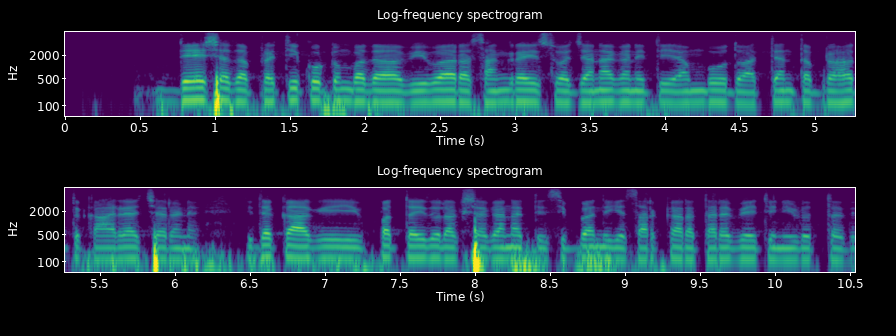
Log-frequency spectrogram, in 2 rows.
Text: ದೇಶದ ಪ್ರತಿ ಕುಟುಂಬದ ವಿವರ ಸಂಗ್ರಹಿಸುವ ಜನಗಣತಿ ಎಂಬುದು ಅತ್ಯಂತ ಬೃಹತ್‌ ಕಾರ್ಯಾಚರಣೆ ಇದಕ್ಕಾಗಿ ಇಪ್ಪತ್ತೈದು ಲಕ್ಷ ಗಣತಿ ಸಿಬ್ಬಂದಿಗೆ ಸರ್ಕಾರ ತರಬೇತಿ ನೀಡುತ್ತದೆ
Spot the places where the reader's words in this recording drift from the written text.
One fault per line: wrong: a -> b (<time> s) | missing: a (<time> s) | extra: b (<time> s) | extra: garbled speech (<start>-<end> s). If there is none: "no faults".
no faults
